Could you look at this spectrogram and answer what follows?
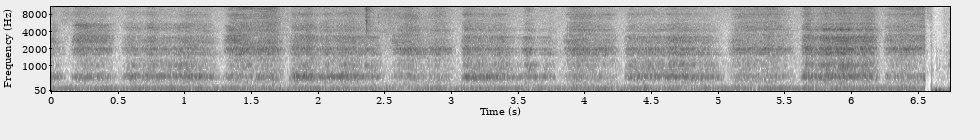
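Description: Faint, quick breathing, about two breaths a second, in a nervous, frightened rhythm, over a low steady hum.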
